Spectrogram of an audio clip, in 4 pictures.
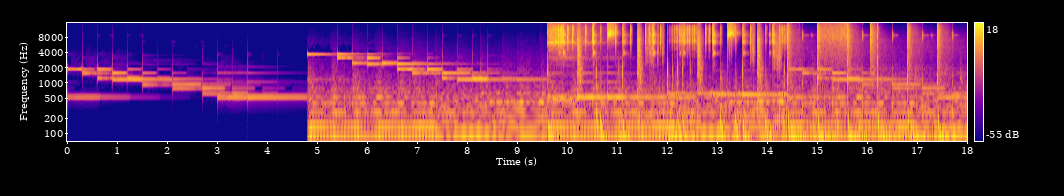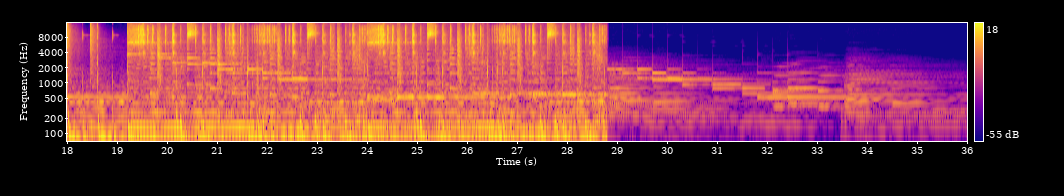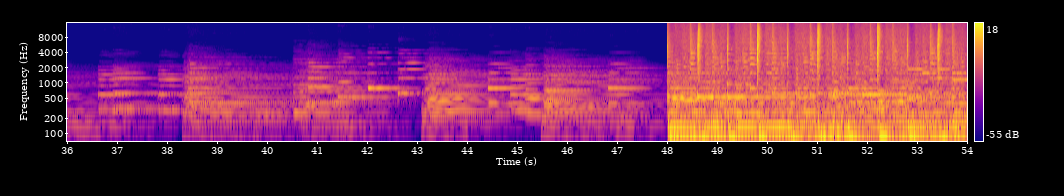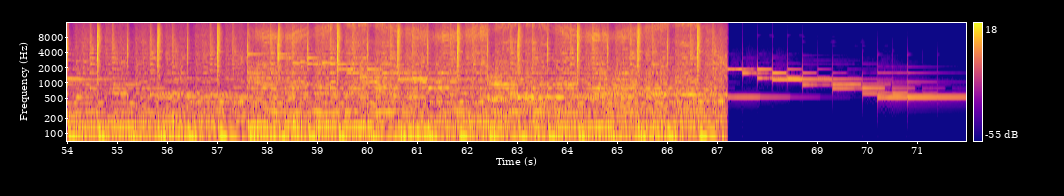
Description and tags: Deep Space Garage Band
ambient, cyberpunk, deep, garage-band, garageband, mysterious, techno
